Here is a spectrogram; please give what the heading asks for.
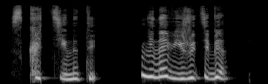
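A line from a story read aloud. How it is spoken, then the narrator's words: Sobbing. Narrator (Russian): Говорю и снова всхлипываю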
